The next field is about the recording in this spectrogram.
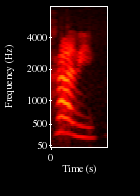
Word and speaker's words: Huddy: Bueno, mis queridas Hads, que sabéis que yo no sabía que se pronunciaba Hadi.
